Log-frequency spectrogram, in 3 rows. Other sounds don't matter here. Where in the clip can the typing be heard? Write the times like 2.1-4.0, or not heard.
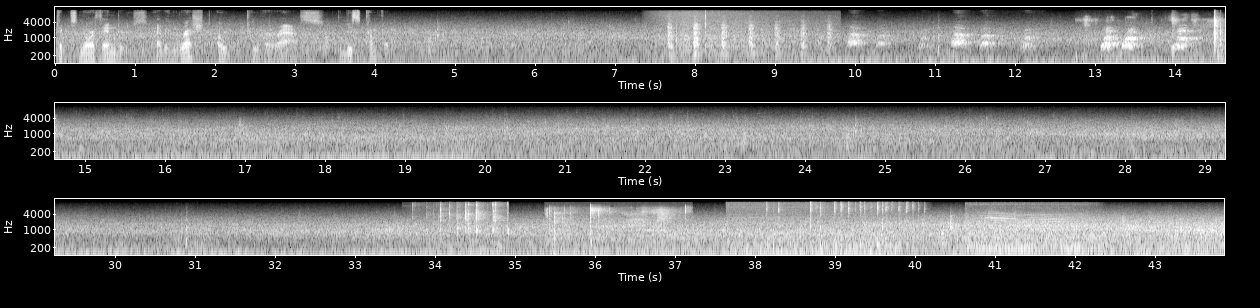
33.6-40.1.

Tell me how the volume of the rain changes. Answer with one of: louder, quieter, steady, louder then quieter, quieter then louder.
louder.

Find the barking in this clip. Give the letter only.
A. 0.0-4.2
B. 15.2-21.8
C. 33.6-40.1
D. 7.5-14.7
D.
